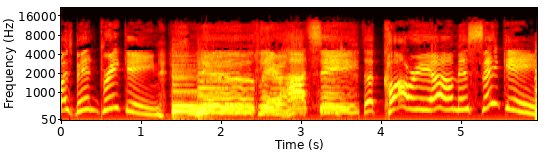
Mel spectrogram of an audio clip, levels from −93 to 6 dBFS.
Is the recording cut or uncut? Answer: uncut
